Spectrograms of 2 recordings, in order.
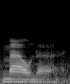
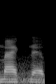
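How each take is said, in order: First: The name is said without a g sound. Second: The name is said with a g sound. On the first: The speaker calls it right. "it's Mauna" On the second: The speaker calls it wrong. "I sometimes call him Magna"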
